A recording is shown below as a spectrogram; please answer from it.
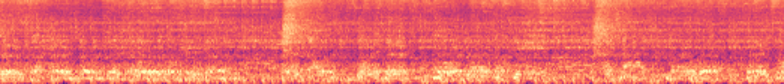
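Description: A live heavy metal band playing loud and fast: distorted guitar and pounding drums, with cymbal crashes about four seconds in and again about eight seconds in.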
